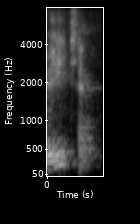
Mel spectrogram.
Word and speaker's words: betaine: out their stomachs so beets is where betaine was first discovered um and hence the pronunciation of betaine beets are also a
